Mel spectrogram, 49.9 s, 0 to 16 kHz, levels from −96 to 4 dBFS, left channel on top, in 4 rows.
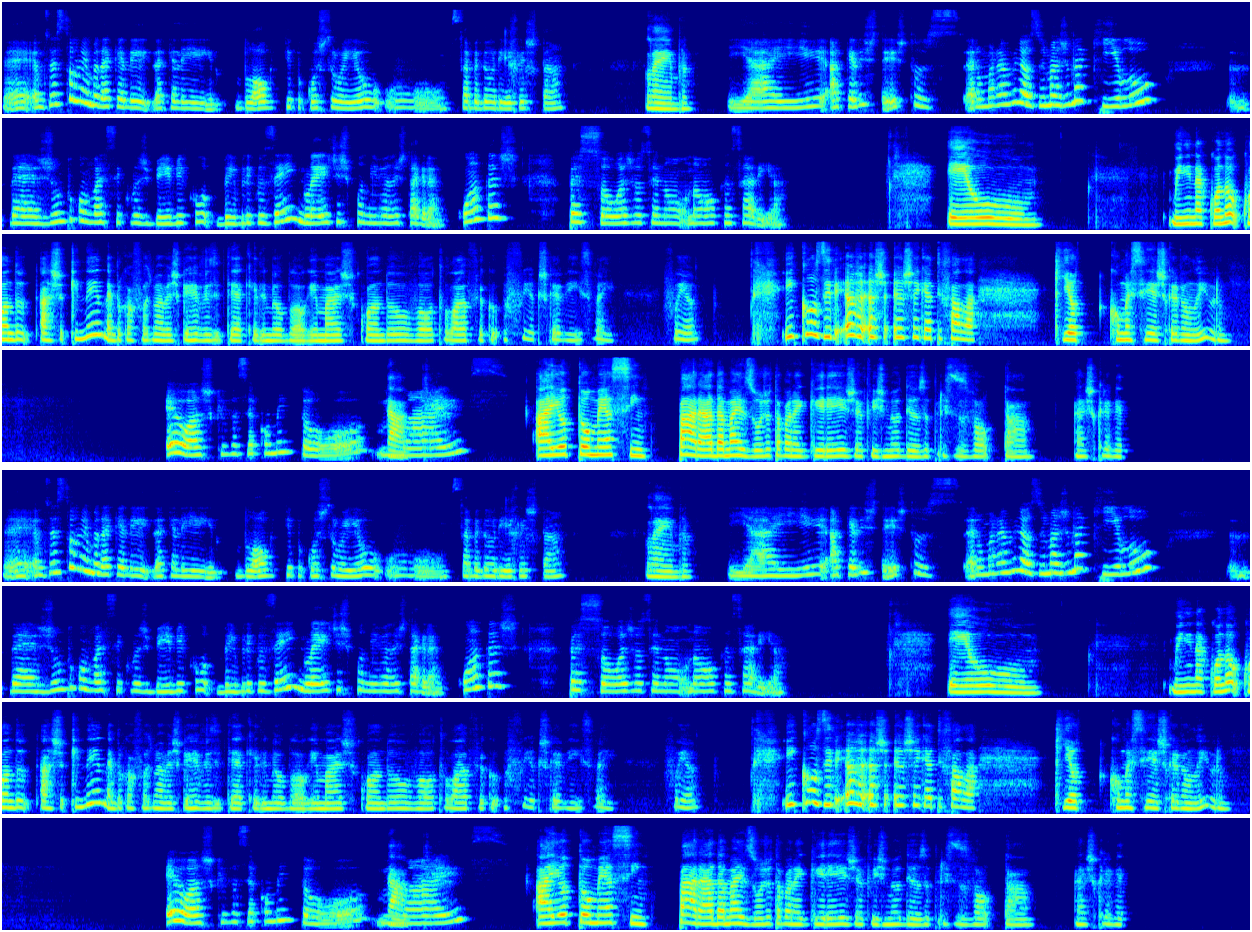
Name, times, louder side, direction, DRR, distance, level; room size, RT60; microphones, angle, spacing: voice 1, 0.0-2.7 3.1-5.6 7.3-9.3 9.6-11.5 12.3-13.5 13.8-17.6 18.2-20.3 39.1-42.0, equal, 25° left, 1.5 m, -39 dB
voice 2, 6.4-6.9 21.4-22.9 24.2-31.1 31.7-31.9 32.4-35.8 36.0-37.2 41.3-41.8 42.8-43.9 44.2-47.7 48.2-48.6, left 4 dB, 65° left, 0.5 m, -33 dB
4.5 x 3.3 x 3.0 m
head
